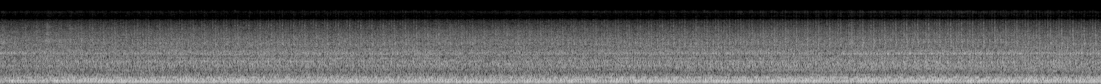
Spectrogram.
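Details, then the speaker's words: 1950s–60s "doodle bug" (possibly a golf-course or highway mower) idling with the water pump not turning and the head around 180°F on thermosiphon cooling. Smooth, even idle with a steady low hum and no knocks, misses or rattles; engine sounds healthy. "Yeah, everything looks really good. And its engine sounds nice."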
